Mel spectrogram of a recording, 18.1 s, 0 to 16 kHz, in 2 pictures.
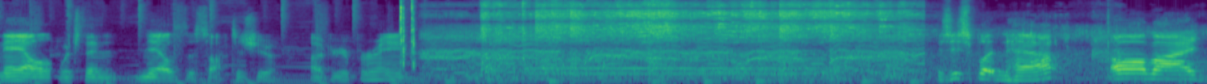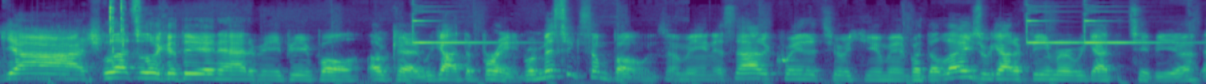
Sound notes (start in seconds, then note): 3.1 Handy screaming; 3.1 glass shattering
